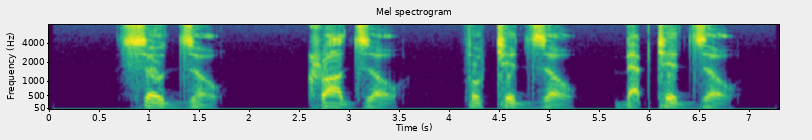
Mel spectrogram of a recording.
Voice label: drill, ntgreek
